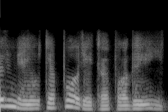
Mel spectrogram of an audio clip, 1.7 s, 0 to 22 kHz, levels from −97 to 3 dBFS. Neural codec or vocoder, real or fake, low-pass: codec, 16 kHz, 1 kbps, FreqCodec, smaller model; fake; 7.2 kHz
